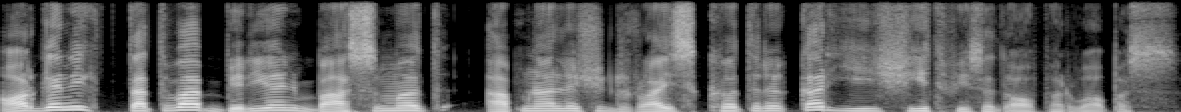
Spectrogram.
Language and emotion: Kashmiri, neutral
